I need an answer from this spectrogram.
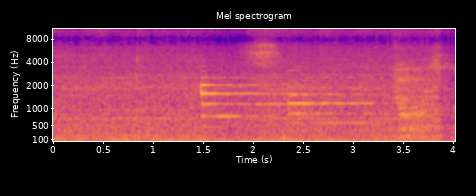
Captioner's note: door chime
